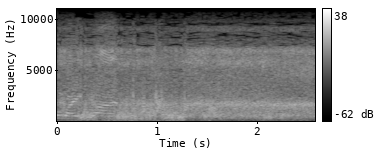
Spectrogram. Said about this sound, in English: This is a look inside perhaps one of the strongest storms in recorded history.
